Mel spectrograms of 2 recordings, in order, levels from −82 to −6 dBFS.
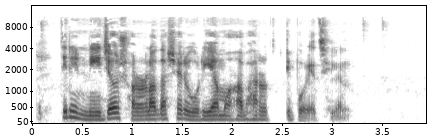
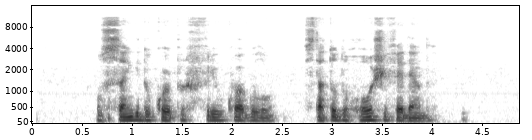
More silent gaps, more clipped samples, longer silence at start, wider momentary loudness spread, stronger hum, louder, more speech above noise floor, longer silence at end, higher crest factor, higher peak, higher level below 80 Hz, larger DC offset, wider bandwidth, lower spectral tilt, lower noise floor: neither; neither; second, 0.05 s vs 0.65 s; about the same, 12 LU vs 11 LU; neither; about the same, -25 LUFS vs -26 LUFS; second, 34 dB vs 44 dB; first, 0.8 s vs 0.55 s; about the same, 22 dB vs 20 dB; about the same, -4 dBFS vs -6 dBFS; second, -68 dBFS vs -42 dBFS; neither; about the same, 11.5 kHz vs 11.5 kHz; second, -3 dB/octave vs -6.5 dB/octave; second, -60 dBFS vs -69 dBFS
